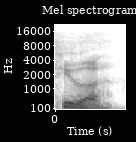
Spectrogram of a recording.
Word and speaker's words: Gila: Um specifically the uh do you say Gila monster or Gila monster? I think it's Gila. I think it is too. British say Gila and they're wrong.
